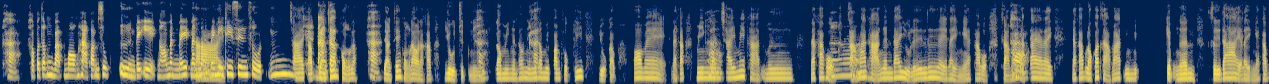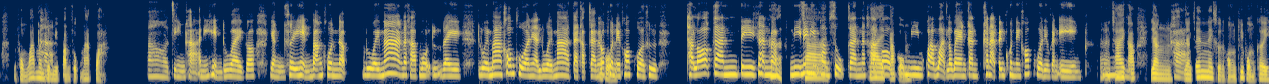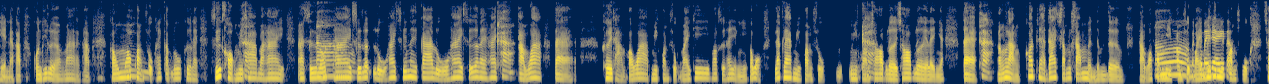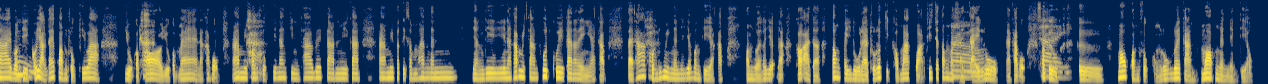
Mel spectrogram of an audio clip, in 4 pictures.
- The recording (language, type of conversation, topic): Thai, unstructured, คุณคิดว่าระหว่างเงินกับความสุข อะไรสำคัญกว่ากัน?
- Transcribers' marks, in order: tapping; other background noise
